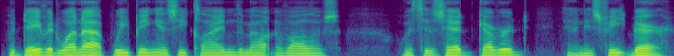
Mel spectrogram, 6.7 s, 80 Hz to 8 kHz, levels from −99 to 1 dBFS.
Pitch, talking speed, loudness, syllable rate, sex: 130 Hz, 180 wpm, -17 LUFS, 4.8 syllables/s, male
